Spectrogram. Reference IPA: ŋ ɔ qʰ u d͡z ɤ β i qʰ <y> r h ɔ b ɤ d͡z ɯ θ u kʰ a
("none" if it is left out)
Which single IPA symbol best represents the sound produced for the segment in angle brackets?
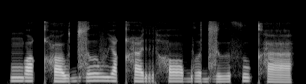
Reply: i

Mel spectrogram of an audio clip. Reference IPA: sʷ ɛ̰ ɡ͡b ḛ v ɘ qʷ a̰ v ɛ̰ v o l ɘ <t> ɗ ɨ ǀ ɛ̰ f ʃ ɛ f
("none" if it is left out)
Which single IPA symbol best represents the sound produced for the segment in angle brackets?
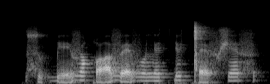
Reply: t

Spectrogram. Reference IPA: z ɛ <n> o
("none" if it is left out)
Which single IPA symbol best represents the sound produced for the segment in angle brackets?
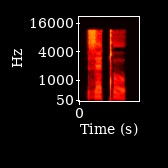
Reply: ǃ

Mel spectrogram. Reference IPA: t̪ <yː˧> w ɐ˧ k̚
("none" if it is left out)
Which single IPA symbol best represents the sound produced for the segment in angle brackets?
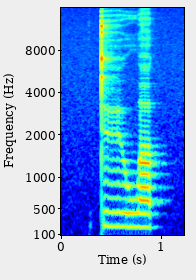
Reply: yː˧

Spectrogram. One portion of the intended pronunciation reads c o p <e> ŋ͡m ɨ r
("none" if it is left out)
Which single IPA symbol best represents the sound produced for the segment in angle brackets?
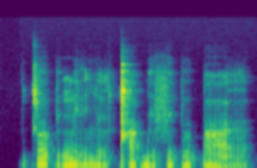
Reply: ɨ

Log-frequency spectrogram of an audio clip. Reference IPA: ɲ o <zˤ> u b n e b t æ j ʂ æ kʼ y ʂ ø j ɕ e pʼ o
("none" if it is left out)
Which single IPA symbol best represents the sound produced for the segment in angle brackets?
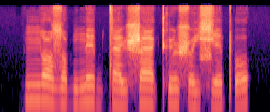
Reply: zˤ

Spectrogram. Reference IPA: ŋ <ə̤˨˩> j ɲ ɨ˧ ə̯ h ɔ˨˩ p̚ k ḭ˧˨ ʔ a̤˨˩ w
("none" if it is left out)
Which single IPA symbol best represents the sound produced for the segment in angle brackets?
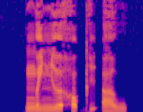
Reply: ə˧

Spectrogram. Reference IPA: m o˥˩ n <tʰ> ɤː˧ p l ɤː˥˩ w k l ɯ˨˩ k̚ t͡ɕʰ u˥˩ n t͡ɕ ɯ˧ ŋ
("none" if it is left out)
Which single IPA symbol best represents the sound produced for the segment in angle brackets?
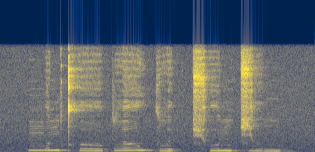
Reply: kʰ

